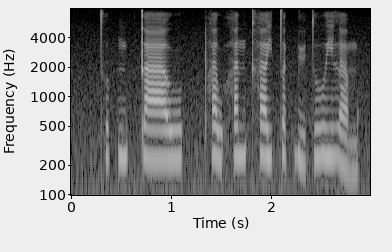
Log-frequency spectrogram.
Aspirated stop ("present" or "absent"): present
